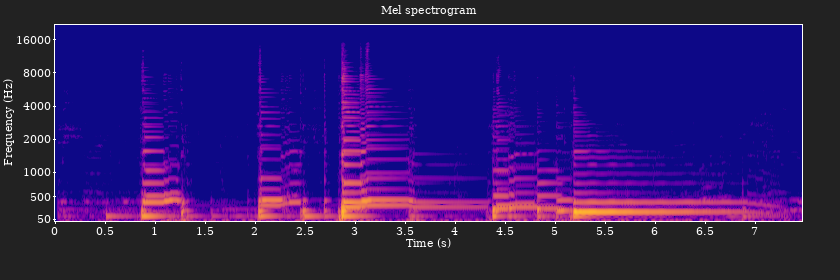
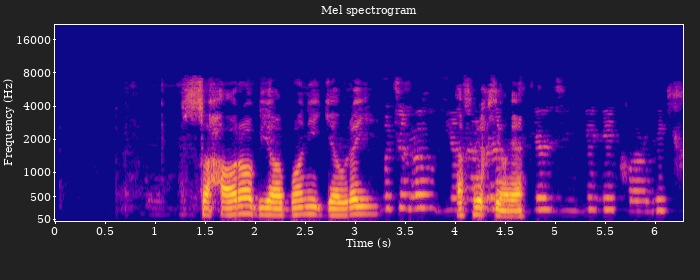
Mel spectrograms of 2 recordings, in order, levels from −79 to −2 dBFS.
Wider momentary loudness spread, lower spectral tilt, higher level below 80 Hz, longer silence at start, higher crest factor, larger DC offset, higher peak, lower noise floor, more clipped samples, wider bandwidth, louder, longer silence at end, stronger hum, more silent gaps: first, 22 LU vs 19 LU; first, -8 dB/octave vs -6.5 dB/octave; first, -48 dBFS vs -62 dBFS; second, 0.05 s vs 1.25 s; first, 24 dB vs 16 dB; neither; about the same, -2 dBFS vs -2 dBFS; second, -49 dBFS vs -75 dBFS; neither; first, 13 kHz vs 7.8 kHz; second, -27 LUFS vs -16 LUFS; second, 0 s vs 0.2 s; neither; neither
